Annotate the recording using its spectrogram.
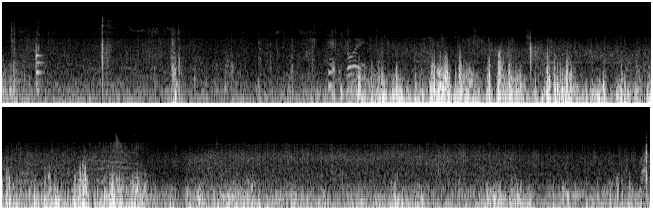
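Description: Wind buffeting the microphone: a low rumble that gusts harder for several seconds in the middle.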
